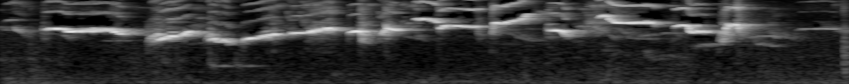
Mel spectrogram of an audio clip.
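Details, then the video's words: Wild Oriental magpie-robin in continuous loud song: long sliding whistles followed by rapid varied phrases, repeated without pause for about four seconds. "KACER MACET TOTAL dan SETRES pasti akan PULIH dan NYAUT dengan dimasteri KACER ALAM ini"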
